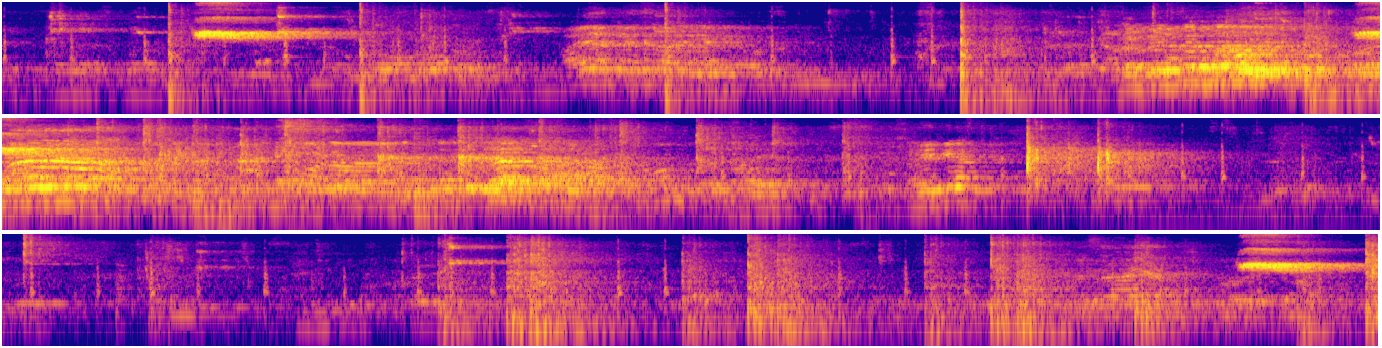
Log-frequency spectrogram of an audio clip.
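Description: Sneakers squeak sharply on the hall floor.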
